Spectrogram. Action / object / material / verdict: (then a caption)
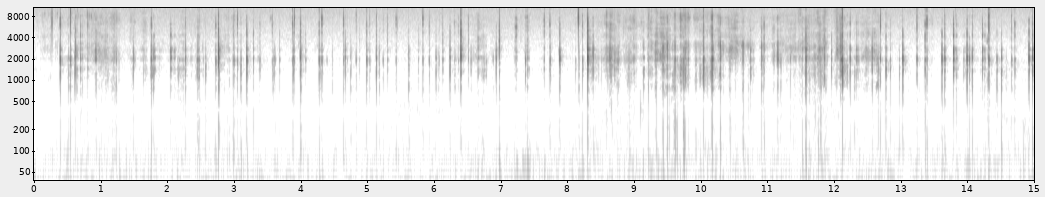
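tap / small plastic remote control with rubber buttons / plastic / none. A small, flat plastic LED remote control with colored rubber buttons, held close to the mic, is tapped and scratched with long nails. The result is a quiet, steady stream of rapid, dry clicks and ticks with bright, scratchy detail, each tap dying away almost instantly.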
